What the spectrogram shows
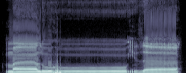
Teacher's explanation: karena ha domir berhadapan dengan huruf hamzah maka dihukumi mad silah tawilah dan dibacanya 5 harokat.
